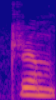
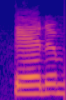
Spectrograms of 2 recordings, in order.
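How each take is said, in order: First: The vowel sounds like 'uh'. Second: The vowel sounds like 'eh'. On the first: The speaker calls it right. "ट्रम पढ़ेंगे" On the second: The speaker calls it wrong. "टेरम नहीं पढ़ेंगे"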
